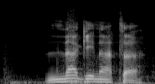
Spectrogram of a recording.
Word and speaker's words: naginata: The Naginata. It's pronounced Nag. Naginata.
